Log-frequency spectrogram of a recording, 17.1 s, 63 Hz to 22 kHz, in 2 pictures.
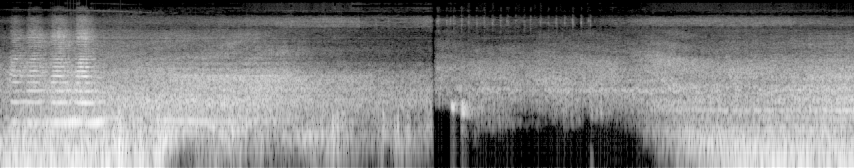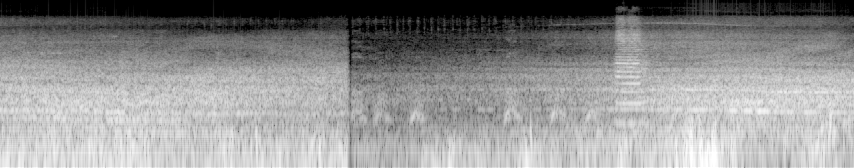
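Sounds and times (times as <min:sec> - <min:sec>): truck driving past: 0:06.4 - 0:17.0.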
